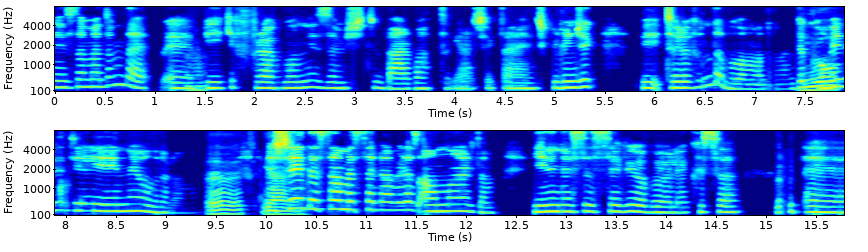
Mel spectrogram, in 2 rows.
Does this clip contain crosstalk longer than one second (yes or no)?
no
